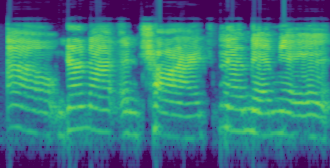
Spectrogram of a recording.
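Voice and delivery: slow, whiny mock voice; mocking Miller. Fan mimicking Miller butting in, whiny mockery. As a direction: drag it out as a sneering nag. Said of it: "has to step in and be like".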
